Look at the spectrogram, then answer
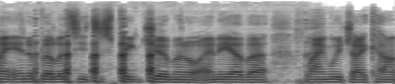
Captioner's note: laughs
